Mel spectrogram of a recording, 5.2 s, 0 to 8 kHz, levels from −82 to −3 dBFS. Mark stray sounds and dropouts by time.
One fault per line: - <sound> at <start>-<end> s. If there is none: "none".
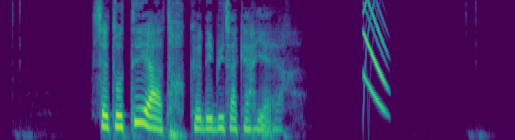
- chirp at 3.6-3.9 s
